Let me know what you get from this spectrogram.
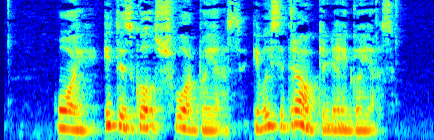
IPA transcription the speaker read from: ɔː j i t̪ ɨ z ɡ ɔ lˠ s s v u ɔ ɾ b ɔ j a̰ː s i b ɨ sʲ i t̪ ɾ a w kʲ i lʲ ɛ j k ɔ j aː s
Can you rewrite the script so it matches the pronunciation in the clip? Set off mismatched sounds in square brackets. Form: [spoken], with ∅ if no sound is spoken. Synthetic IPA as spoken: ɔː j i t̪ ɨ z ɡ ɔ lˠ s [ʃ] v u ɔ ɾ b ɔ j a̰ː s i [v] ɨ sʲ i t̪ ɾ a w kʲ i lʲ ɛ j [ɡ] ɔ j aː s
